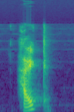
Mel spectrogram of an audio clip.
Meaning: 1. hold; adhesion 2. foothold; grip 3. support 4. stop (e.g. of a train) 5. halt; cessation
- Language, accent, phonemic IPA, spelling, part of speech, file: German, Austria, /halt/, Halt, noun, De-at-Halt.ogg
